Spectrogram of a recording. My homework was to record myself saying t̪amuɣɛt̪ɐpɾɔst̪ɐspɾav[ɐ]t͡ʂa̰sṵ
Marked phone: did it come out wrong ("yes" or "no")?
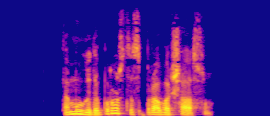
no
